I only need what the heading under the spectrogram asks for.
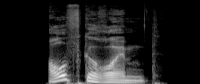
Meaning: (verb) past participle of aufräumen; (adjective) 1. tidy 2. cheerful
- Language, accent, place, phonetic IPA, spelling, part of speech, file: German, Germany, Berlin, [ˈaʊ̯fɡəˌʁɔɪ̯mt], aufgeräumt, adjective / verb, De-aufgeräumt.ogg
